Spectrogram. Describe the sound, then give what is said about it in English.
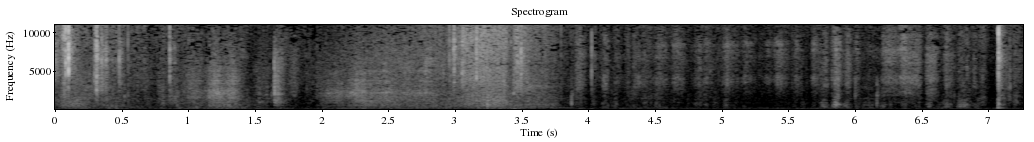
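A pen scratches as notes are written by hand during a mock medical check-up, with soft continuous strokes and brief pauses that stay quiet and close throughout. “So let me write that down.”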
